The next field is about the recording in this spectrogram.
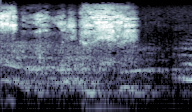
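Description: A lion roars in a drawn-out, rough, growling call that swells and fades.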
